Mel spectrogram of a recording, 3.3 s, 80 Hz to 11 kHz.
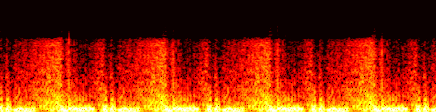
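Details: Atrial septal defect: regular heart sounds near 77 per minute with a soft ejection systolic murmur and fixed split S2, from an auscultation quiz clip.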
